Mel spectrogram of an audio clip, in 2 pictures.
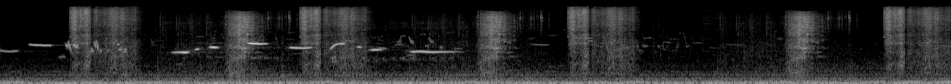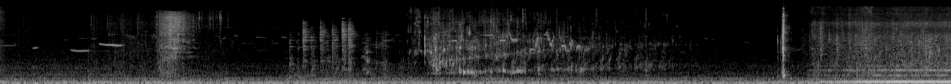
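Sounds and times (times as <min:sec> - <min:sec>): dry cement mix pouring: 0:17.6 - 0:19.0.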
